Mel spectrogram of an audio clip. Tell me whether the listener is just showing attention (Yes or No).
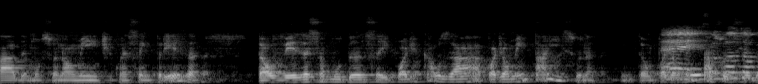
No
